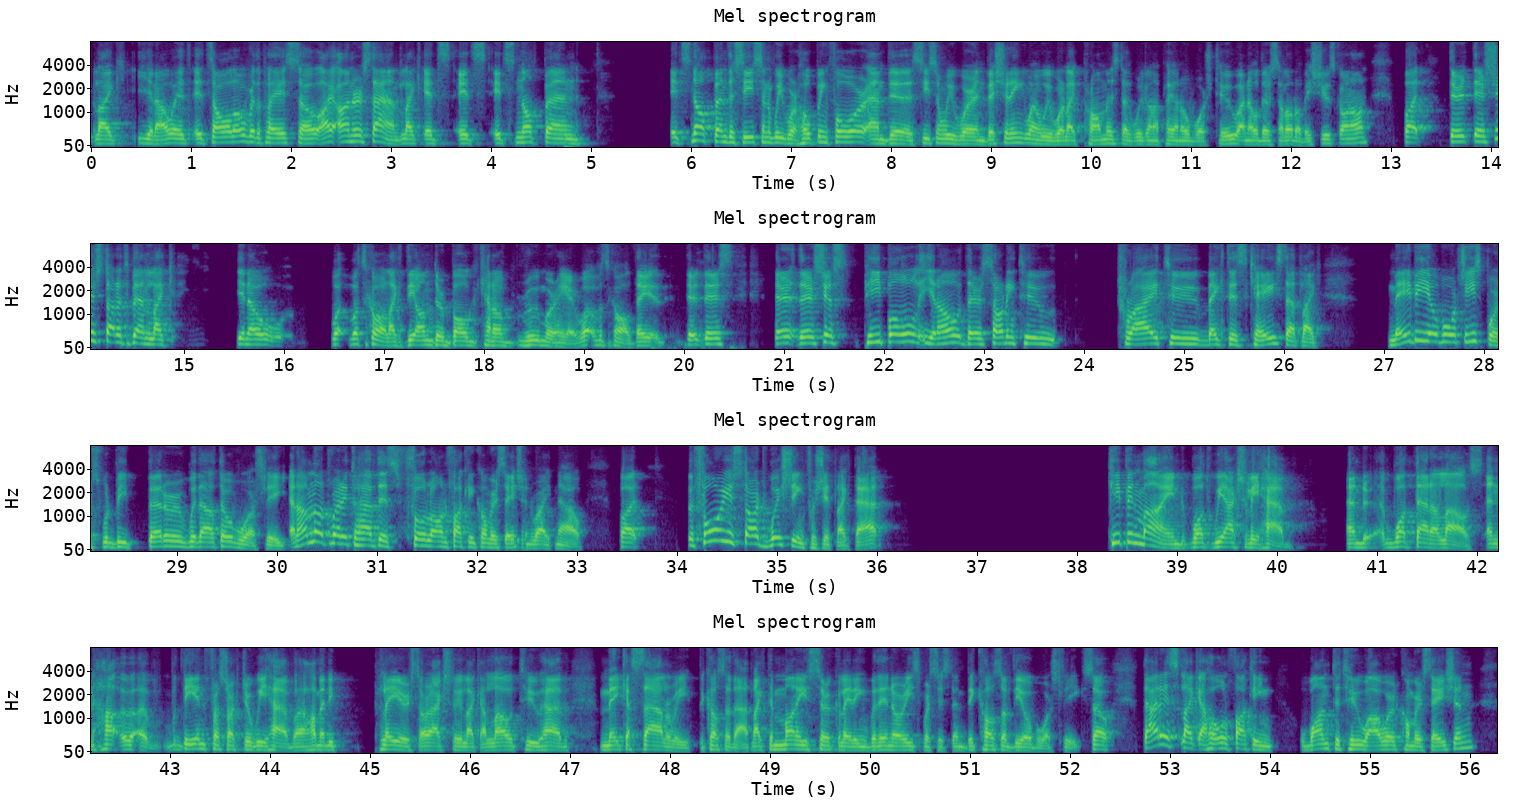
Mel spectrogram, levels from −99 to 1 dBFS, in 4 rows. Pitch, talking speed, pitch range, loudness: 130 Hz, 205 wpm, 110-155 Hz, -23 LUFS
